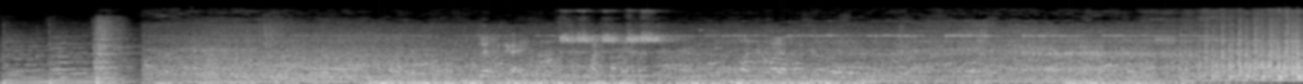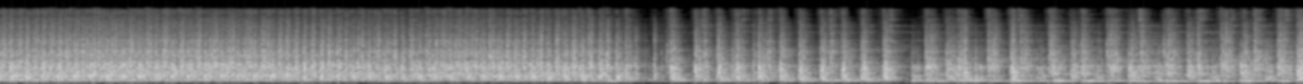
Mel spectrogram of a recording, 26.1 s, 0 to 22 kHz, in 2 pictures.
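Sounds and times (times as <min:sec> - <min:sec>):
large drums beaten with sticks: 0:03.6 - 0:26.0.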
